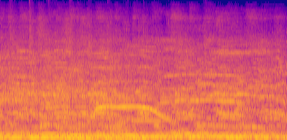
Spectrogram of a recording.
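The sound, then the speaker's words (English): A wrestling crowd at an SHW event cheers loudly and continuously as Cody Rhodes appears, a dense roar of many voices with whoops and yells rising above it, steady in volume throughout. “Listen to this crowd.”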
